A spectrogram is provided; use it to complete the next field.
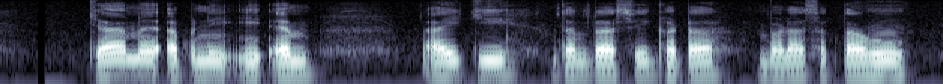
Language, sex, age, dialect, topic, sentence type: Hindi, male, 18-24, Garhwali, banking, question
